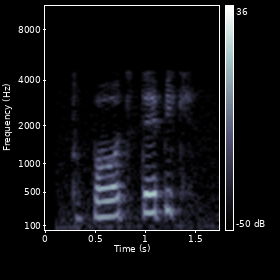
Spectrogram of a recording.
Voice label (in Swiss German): "baddeppig", alsace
